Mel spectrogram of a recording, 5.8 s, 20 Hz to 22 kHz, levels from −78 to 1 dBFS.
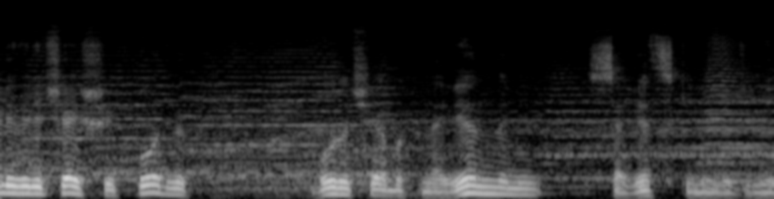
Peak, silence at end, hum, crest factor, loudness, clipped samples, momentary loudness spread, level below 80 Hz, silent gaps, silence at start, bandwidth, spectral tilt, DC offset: -6 dBFS; 0 s; none; 18 dB; -24 LUFS; under 0.1%; 20 LU; -62 dBFS; none; 0 s; 11 kHz; -7.5 dB/octave; under 0.1%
